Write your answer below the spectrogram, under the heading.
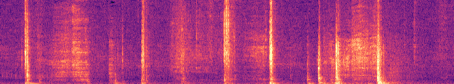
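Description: Shingled wooden lid being lowered and settled onto a wooden pump enclosure: a run of wooden knocks and short scrapes, the loudest near the end.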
